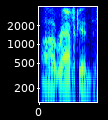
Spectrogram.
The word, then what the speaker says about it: Rafkind: First name is Daniel, D-A-N-I-E-L. – And what's your last name, Daniel? – Rafkind. It's spelled R-A, F like in Frank, K-I-N-D, like in Delta. – So that's R-A-F, K as in kilo, I-N-D as in dog.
